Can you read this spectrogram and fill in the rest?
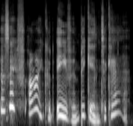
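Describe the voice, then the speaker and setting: A woman's voice: sits high, wildly swooping pitch, unhurried, darkish tone, dry recording, studio quality, pitched above the performer's own voice, full character voice. A reader voicing a sarcastic, rude young woman with a mocking, flippant delivery, in a storybook reading. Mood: scornful.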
